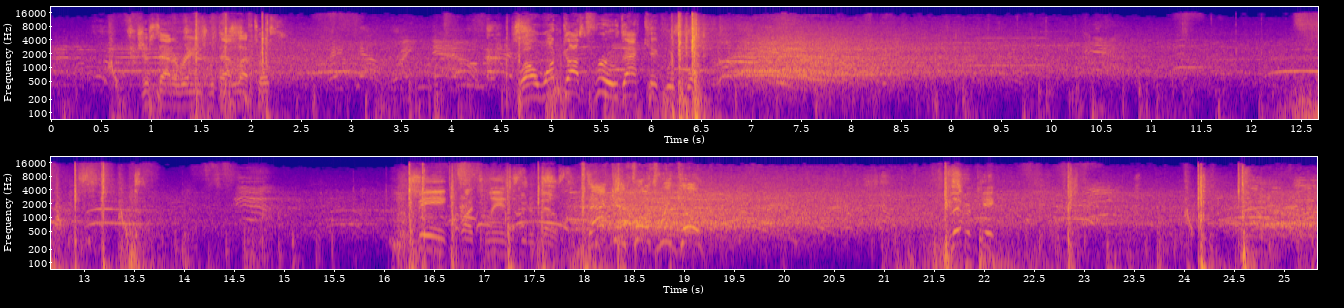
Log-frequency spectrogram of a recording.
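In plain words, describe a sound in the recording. Punches thud against bodies in quick bursts.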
